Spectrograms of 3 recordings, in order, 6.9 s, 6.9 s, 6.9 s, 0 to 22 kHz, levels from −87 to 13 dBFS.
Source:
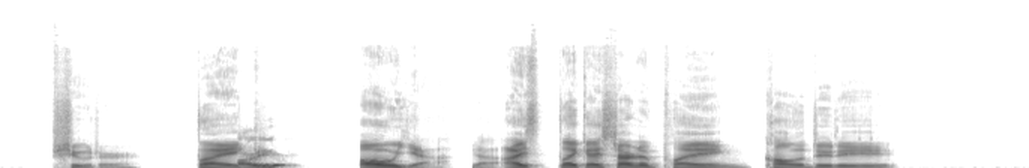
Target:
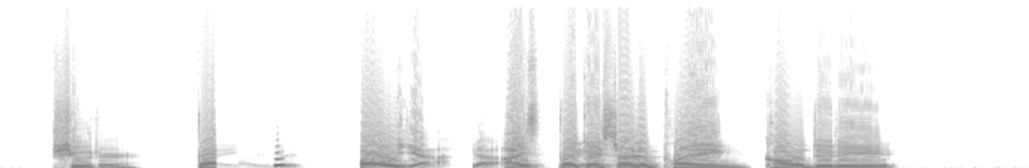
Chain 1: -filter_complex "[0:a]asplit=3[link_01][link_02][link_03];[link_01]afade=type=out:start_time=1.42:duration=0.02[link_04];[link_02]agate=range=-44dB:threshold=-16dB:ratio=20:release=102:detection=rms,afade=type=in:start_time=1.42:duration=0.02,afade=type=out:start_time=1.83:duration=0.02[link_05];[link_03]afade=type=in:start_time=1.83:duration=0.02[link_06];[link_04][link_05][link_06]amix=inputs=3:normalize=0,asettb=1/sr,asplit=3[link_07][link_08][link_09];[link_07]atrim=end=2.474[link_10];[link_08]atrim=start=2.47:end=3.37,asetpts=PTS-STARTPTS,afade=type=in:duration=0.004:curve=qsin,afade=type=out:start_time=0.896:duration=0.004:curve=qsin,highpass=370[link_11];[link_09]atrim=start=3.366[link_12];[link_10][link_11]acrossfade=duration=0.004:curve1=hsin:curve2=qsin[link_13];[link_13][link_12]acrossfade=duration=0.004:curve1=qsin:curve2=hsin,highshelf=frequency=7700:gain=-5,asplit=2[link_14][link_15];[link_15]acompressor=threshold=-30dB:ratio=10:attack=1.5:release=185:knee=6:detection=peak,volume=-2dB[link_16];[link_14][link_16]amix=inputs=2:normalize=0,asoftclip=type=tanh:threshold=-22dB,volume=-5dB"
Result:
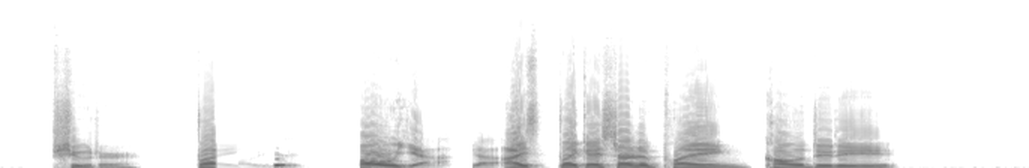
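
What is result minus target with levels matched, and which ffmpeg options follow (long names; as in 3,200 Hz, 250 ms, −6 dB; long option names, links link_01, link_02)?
downward compressor: peak gain reduction +8 dB; soft clipping: distortion −7 dB
-filter_complex "[0:a]asplit=3[link_01][link_02][link_03];[link_01]afade=type=out:start_time=1.42:duration=0.02[link_04];[link_02]agate=range=-44dB:threshold=-16dB:ratio=20:release=102:detection=rms,afade=type=in:start_time=1.42:duration=0.02,afade=type=out:start_time=1.83:duration=0.02[link_05];[link_03]afade=type=in:start_time=1.83:duration=0.02[link_06];[link_04][link_05][link_06]amix=inputs=3:normalize=0,asettb=1/sr,asplit=3[link_07][link_08][link_09];[link_07]atrim=end=2.474[link_10];[link_08]atrim=start=2.47:end=3.37,asetpts=PTS-STARTPTS,afade=type=in:duration=0.004:curve=qsin,afade=type=out:start_time=0.896:duration=0.004:curve=qsin,highpass=370[link_11];[link_09]atrim=start=3.366[link_12];[link_10][link_11]acrossfade=duration=0.004:curve1=hsin:curve2=qsin[link_13];[link_13][link_12]acrossfade=duration=0.004:curve1=qsin:curve2=hsin,highshelf=frequency=7700:gain=-5,asplit=2[link_14][link_15];[link_15]acompressor=threshold=-21dB:ratio=10:attack=1.5:release=185:knee=6:detection=peak,volume=-2dB[link_16];[link_14][link_16]amix=inputs=2:normalize=0,asoftclip=type=tanh:threshold=-33.5dB,volume=-5dB"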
